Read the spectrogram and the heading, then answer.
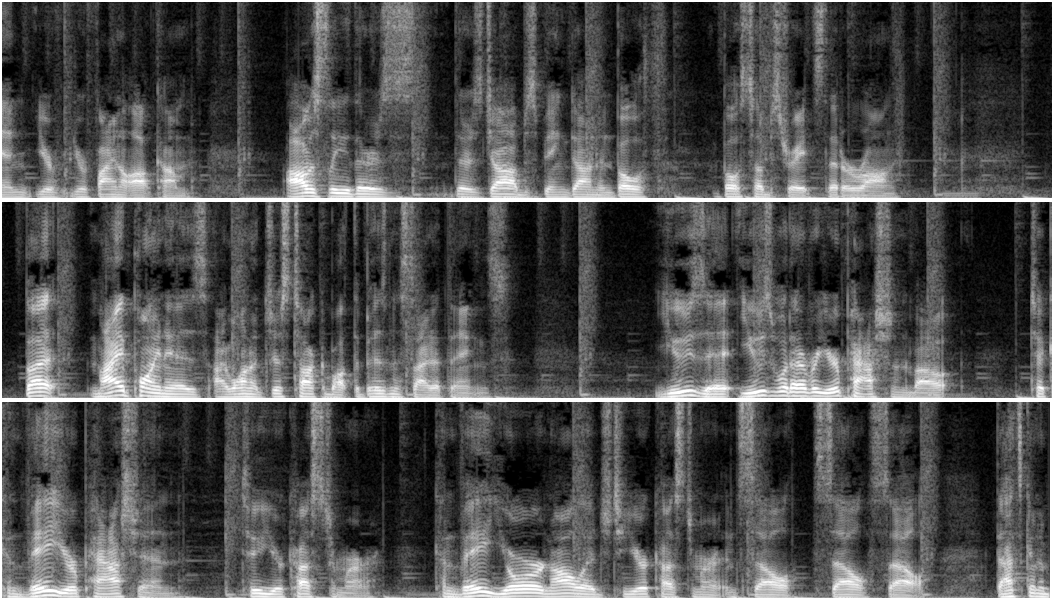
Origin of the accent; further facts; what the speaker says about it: Minnesota, United States; my home state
